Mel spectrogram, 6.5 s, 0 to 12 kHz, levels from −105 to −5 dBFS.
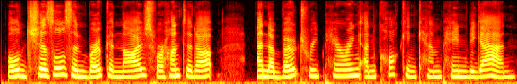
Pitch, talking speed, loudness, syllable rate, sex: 220 Hz, 150 wpm, -18 LUFS, 4.5 syllables/s, female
